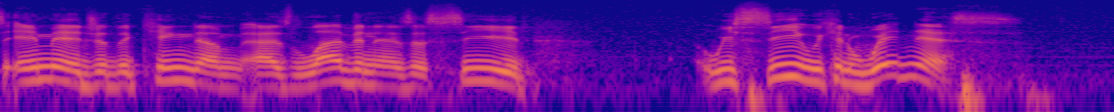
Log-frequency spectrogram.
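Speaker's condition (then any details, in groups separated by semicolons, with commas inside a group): No condition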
